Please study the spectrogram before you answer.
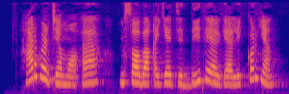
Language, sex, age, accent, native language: Uzbek, female, 18-24, Xorazm, Uzbek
